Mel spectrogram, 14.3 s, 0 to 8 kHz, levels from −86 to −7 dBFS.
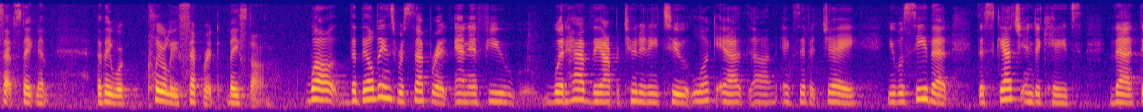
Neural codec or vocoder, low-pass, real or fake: none; 7.2 kHz; real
